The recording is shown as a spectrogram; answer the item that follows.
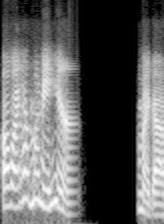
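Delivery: cracking voice. Counting out quarters, the speaker notices her voice cracking; voice cracking. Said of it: "my voice is cracking".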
